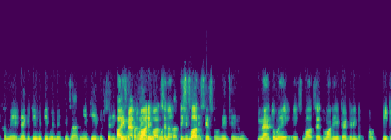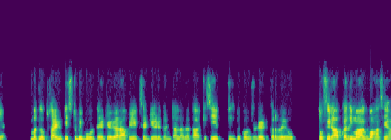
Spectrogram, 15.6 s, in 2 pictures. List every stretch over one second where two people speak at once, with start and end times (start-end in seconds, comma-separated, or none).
2.3-4.1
